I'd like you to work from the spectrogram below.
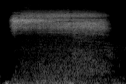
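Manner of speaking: a long unvoiced s hiss. Shown as a demonstration. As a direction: hiss a clean s sound. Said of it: "você vai pronunciar o som". (um s sibilado, sem voz)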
